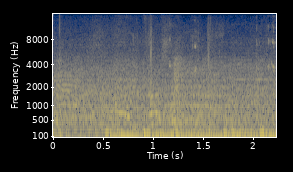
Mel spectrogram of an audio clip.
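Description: A basketball being dribbled on a hardwood court over the steady low rumble of an arena crowd.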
